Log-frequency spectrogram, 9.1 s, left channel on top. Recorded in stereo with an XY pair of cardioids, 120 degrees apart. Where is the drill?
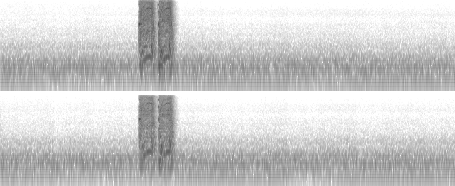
40° left, 0.5 m.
